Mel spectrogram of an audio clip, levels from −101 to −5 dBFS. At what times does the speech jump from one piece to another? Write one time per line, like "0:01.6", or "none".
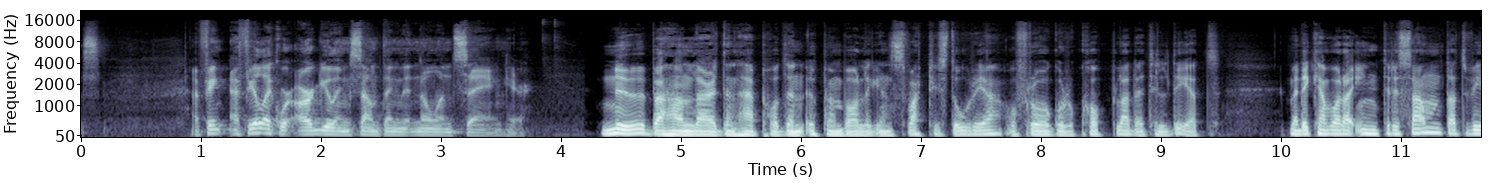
none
